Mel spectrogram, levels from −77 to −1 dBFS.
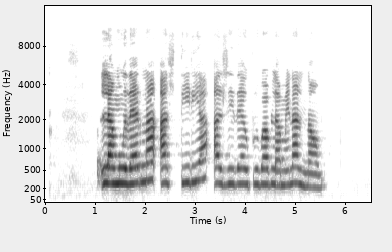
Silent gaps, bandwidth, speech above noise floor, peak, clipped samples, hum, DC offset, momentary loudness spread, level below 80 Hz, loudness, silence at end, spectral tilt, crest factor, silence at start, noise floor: none; 11 kHz; 51 dB; -2 dBFS; under 0.1%; none; under 0.1%; 12 LU; -82 dBFS; -22 LUFS; 1 s; -3 dB/octave; 22 dB; 1.05 s; -74 dBFS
